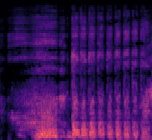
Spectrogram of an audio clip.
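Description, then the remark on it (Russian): A voice makes an exaggerated imitation of a typical sneaky spy's snoring: a long rough grunting inhale, then a rapid series of rhythmic, rattling pulses, loud, with no speech. “А теперь ты услышишь Типичный шпионский храп.”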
